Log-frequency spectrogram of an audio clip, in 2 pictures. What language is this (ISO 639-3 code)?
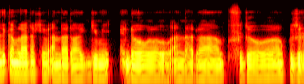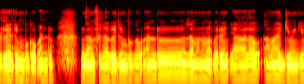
fuh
